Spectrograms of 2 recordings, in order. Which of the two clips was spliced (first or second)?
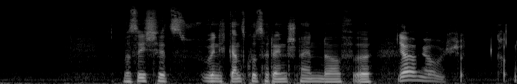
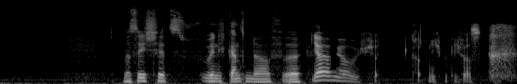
second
